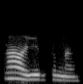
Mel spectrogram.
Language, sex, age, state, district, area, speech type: Tamil, female, 18-30, Tamil Nadu, Chennai, urban, conversation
